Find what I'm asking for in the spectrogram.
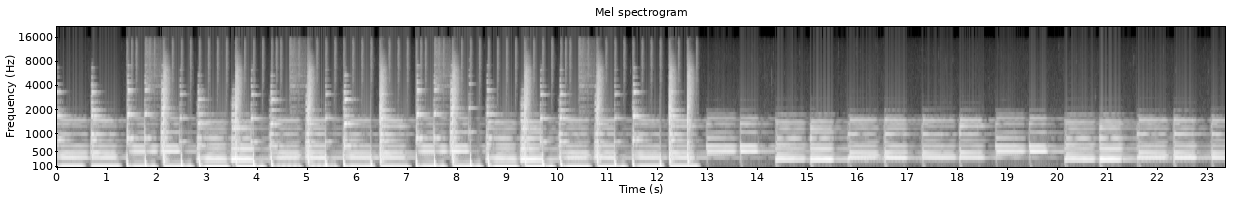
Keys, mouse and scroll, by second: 1.3 shift+a, 4.1 shift+a, 8.0 click, 10.2 shift+t, 10.8 shift+t, 12.5-13.1 drag, 14.0 drag, 14.1-14.7 drag, 15.8 click, 20.3-22.5 drag.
